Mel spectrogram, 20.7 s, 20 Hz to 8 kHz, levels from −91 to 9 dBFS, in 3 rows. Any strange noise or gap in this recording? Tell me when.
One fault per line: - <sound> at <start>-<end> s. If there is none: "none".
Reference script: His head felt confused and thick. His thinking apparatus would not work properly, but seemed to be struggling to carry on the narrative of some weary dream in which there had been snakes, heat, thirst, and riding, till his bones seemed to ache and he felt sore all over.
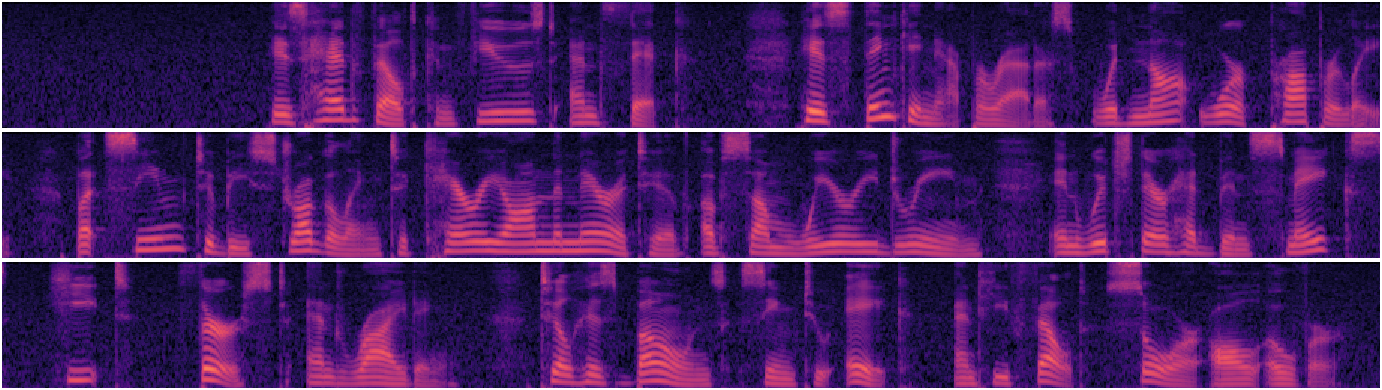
none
